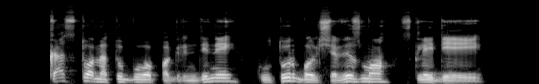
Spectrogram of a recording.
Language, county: Lithuanian, Tauragė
